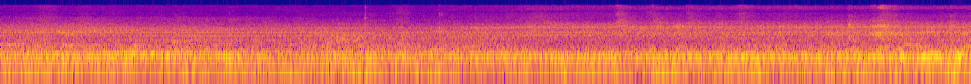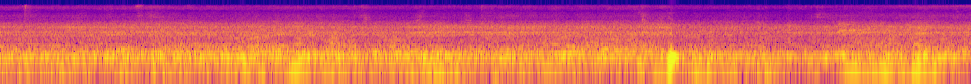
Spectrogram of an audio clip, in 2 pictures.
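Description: A large choir sings together in an echoing hall.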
